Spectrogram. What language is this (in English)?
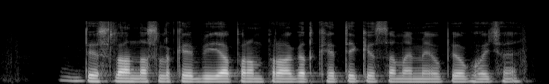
Maithili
